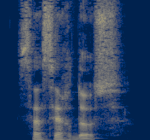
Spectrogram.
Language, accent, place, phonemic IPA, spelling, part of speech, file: French, France, Lyon, /sa.sɛʁ.dɔs/, sacerdoce, noun, LL-Q150 (fra)-sacerdoce.wav
- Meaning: 1. priesthood 2. mission, great purpose, calling, vocation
